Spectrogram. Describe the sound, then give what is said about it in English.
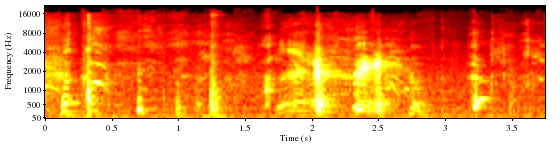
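A coughing fit after a sip of tea went down the wrong way: many short, harsh coughs in an irregular string, some sharp and loud, others softer and breathier, with brief gaps between them. “I'm just having a coughing fit.”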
